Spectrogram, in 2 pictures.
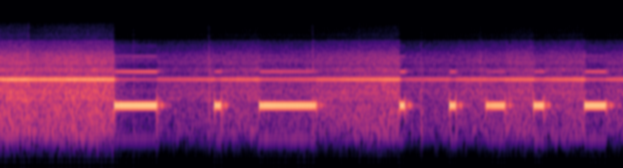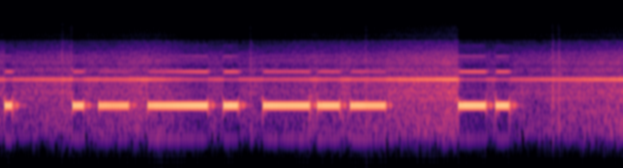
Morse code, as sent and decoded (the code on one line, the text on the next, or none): none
